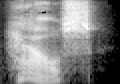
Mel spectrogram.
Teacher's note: the H is just a breathy sound before ouse. So H was used for that unvoiced fricative sound in the back of the throat.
